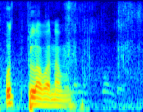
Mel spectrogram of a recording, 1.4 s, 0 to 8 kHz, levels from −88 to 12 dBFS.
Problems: background sounds at intervals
